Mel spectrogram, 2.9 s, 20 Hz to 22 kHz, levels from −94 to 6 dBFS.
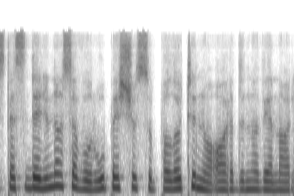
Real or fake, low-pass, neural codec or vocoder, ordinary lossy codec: fake; 10.8 kHz; codec, 16 kHz in and 24 kHz out, 0.6 kbps, FocalCodec, streaming, 4096 codes; Opus, 24 kbps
